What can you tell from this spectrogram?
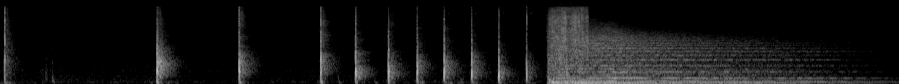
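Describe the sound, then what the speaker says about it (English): A slow clap: single loud hand claps ring out alone with echo, spaced widely at first and then quickening into a steady beat before bursting into sustained applause that gradually fades. "Slow clap."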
